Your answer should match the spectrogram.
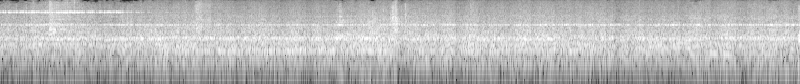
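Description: Steel-rod rolling mill machinery running: a steady mechanical whir with several high steady tones over it and a few faint knocks.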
